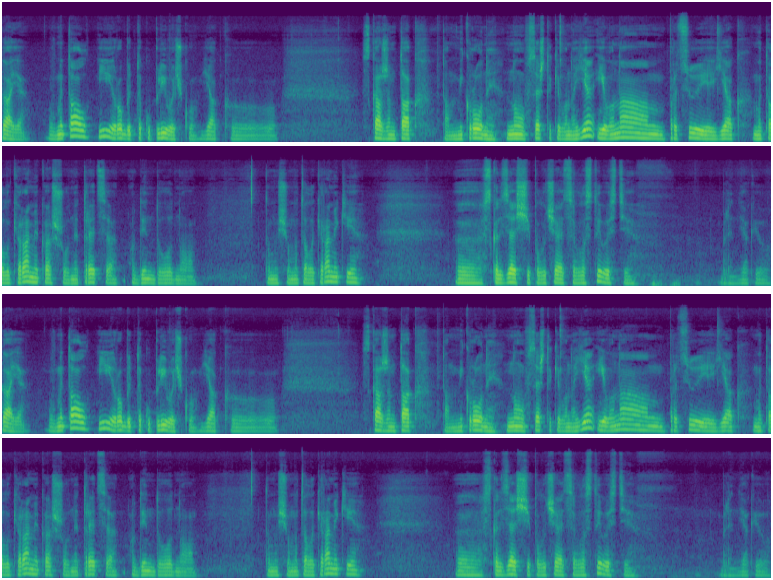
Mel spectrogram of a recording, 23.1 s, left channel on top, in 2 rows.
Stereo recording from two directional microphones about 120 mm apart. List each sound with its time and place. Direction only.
0.0 s speech: 30° left (ahead or behind)
3.8 s cat: 10° left (ahead or behind)
4.3 s a sound: 30° left (ahead or behind)
5.4 s speech: 40° left (ahead or behind)
17.3 s snort: 55° left (ahead or behind)
18.3 s speech: 55° left (ahead or behind); by 21.1 s 40° left (ahead or behind)
22.3 s speech: 25° left (ahead or behind)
